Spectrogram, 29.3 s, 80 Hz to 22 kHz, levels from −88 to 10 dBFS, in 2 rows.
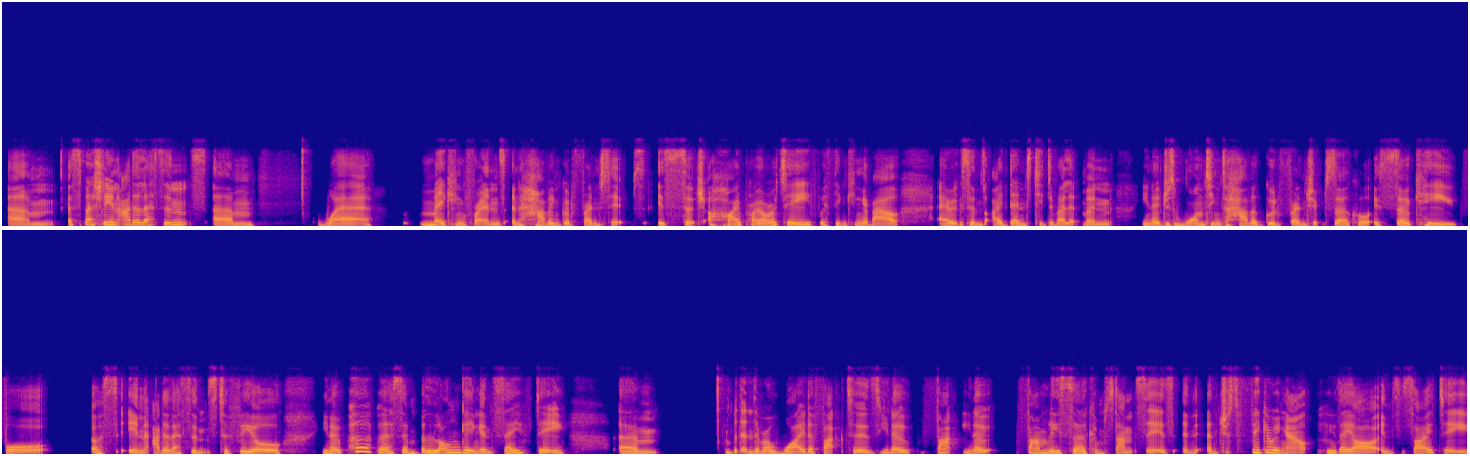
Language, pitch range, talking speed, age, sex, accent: English, 170-220 Hz, 150 wpm, 20-39, female, British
